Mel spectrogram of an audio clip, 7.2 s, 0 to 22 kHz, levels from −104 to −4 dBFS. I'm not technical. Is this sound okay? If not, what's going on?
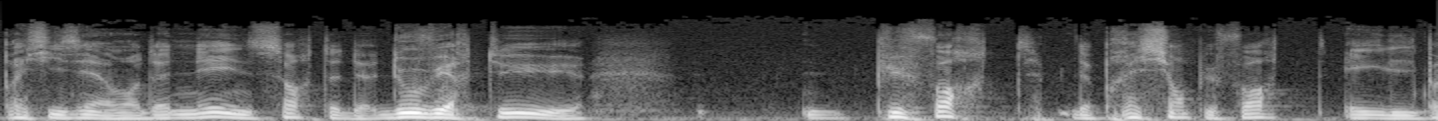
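No. The audio was likely squeezed too hard by MP2 compression, which drops upper frequencies and roughens the rest, so throughout it sounds dull, gurgling and grainy.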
